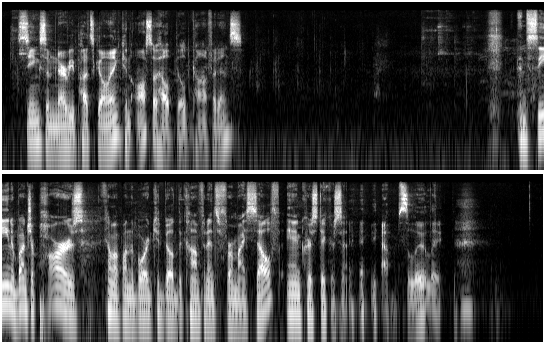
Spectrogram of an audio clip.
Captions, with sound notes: Seeing some nervy putts going can also help build confidence. Seeing a bunch of pars come up on the board can build the confidence for myself and Chris Dickerson. - [chuckles] Absolutely.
